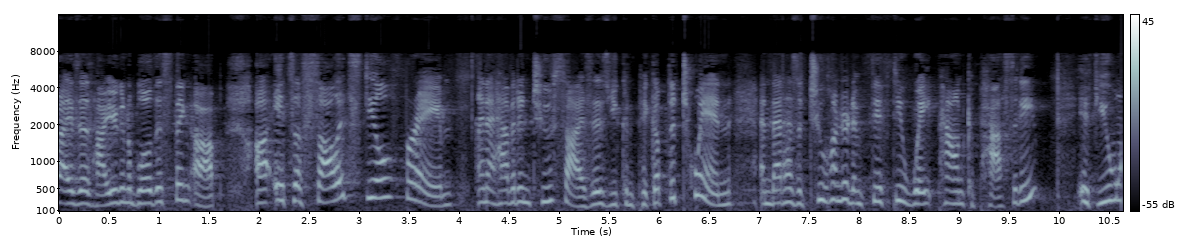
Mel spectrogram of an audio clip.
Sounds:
Speech

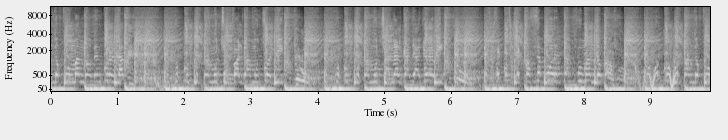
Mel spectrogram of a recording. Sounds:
Music, Music of Latin America, Hip hop music, Electronic dance music, Electronic music

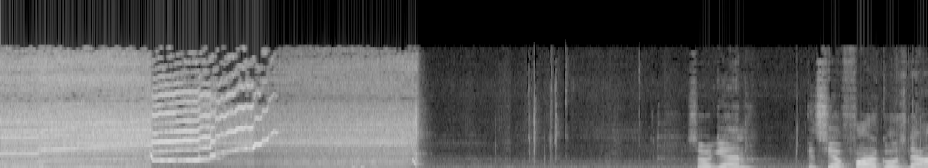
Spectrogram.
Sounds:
Tools, Power tool, Drill

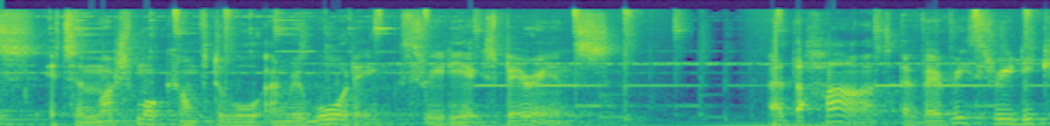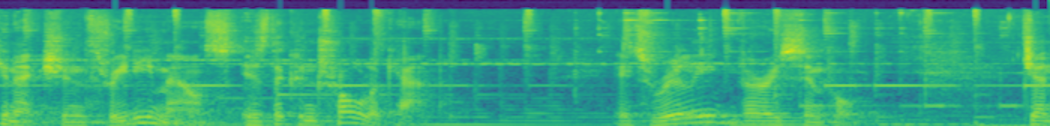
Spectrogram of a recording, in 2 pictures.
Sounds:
Speech, Music

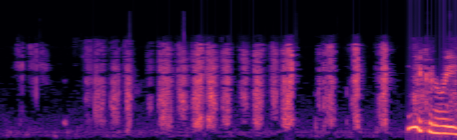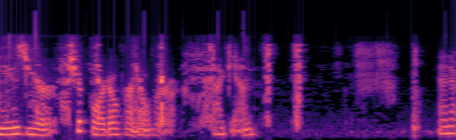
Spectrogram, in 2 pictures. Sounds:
Scissors, Speech

